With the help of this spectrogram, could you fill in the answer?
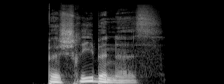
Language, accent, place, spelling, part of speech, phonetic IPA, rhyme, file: German, Germany, Berlin, beschriebenes, adjective, [bəˈʃʁiːbənəs], -iːbənəs, De-beschriebenes.ogg
- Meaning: strong/mixed nominative/accusative neuter singular of beschrieben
